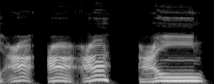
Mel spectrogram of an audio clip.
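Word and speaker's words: عين: It's pronounced like the of ant, but much more emphasized. You say ayn.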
